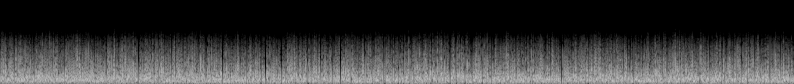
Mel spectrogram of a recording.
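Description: Steady rumble and rush of an Intercity passenger train running at speed, heard from inside the carriage.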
